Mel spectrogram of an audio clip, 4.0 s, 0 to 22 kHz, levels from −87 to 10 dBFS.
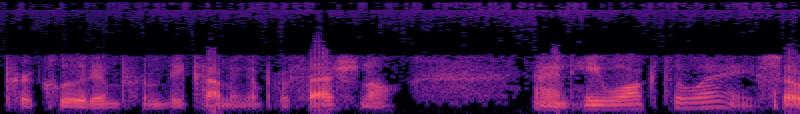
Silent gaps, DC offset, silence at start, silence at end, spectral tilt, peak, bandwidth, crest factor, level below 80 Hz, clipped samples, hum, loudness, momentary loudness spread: none; under 0.1%; 0 s; 0 s; -5 dB/octave; -12 dBFS; over 20 kHz; 18 dB; -64 dBFS; under 0.1%; none; -30 LUFS; 11 LU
